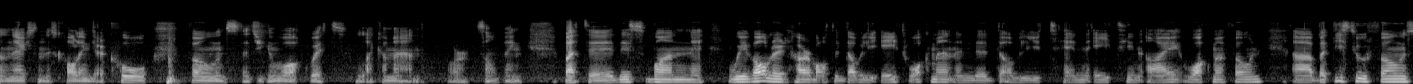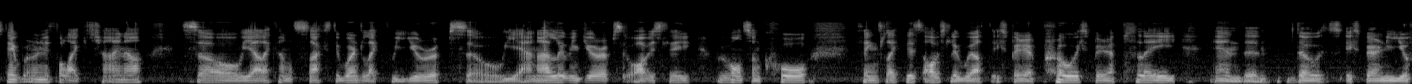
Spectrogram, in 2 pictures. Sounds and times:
Speech: 0.0 - 28.2.

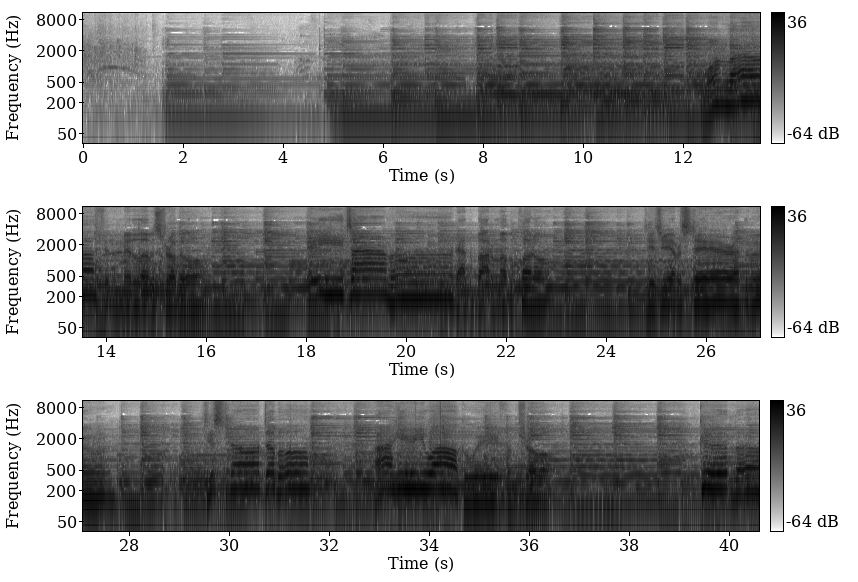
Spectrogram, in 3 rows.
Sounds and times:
Music: 1.4 - 40.6.

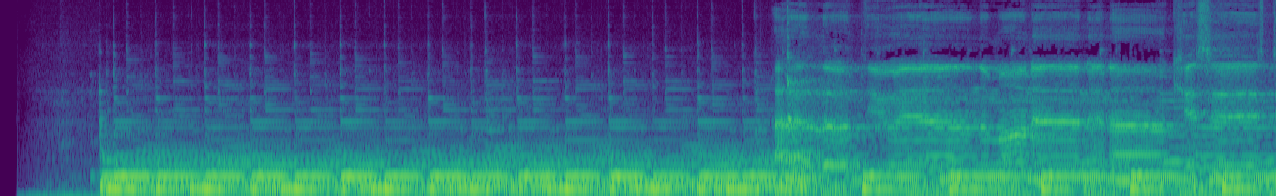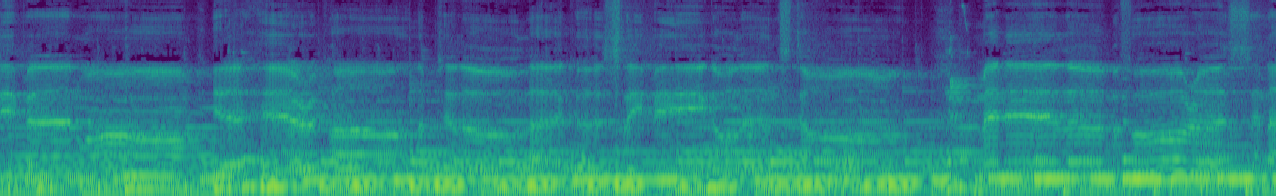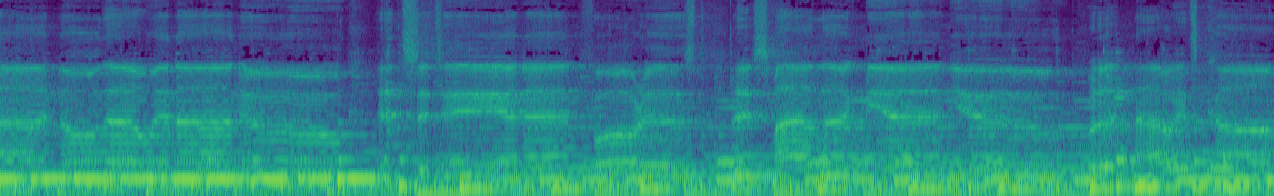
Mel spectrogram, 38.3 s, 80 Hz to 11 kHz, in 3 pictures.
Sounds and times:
Music: 0.2 - 38.2.

